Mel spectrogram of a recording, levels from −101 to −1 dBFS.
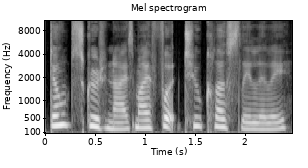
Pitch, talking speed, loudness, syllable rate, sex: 220 Hz, 170 wpm, -18 LUFS, 5.1 syllables/s, female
